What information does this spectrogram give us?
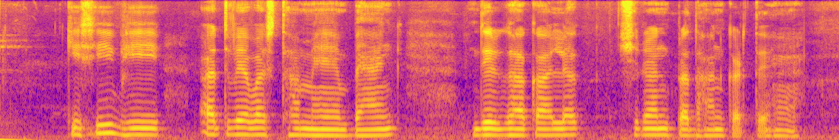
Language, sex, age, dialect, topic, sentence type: Hindi, male, 25-30, Hindustani Malvi Khadi Boli, banking, statement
